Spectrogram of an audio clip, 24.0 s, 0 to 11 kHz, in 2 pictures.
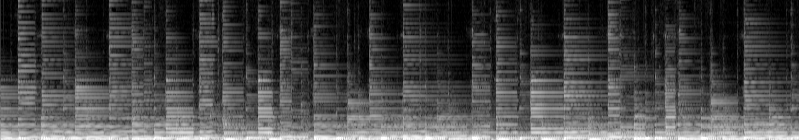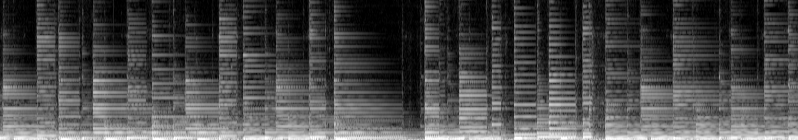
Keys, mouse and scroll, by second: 2.3-5.6 typing, 6.9 typing, 9.2-10.0 typing, 10.2 ctrl+d, 11.0 typing, 12.8-13.6 typing, 20.9 a, 22.6 click.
